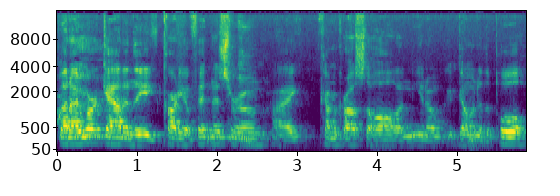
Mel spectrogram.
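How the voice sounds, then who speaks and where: Amid noticeable background noise and audible room echo, a man speaks with fairly even intonation. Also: medium pitch for a man, moderate pace. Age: 60s. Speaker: gym member giving testimonial. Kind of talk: testimony. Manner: halting, many fillers.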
